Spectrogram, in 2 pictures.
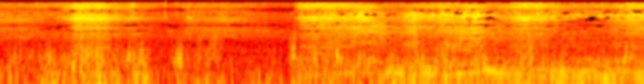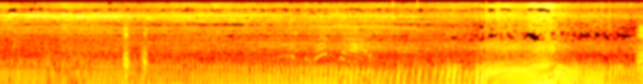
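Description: A Kawasaki Brute Force ATV engine drones and swells as it revs through a wheelie outdoors, rising toward a louder peak near the end, with wind buffeting the microphone and voices briefly underneath.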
